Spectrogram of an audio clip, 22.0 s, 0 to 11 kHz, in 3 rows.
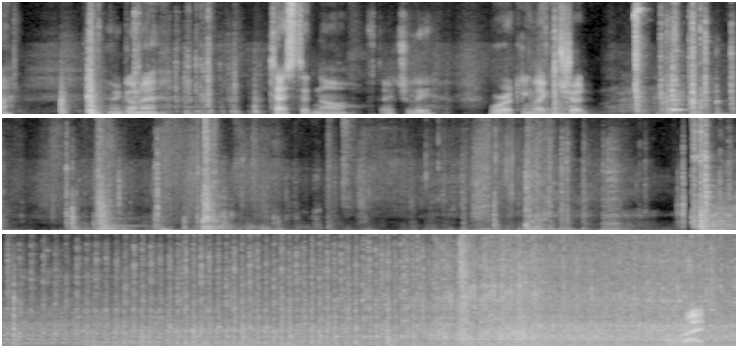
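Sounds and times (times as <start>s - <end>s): diesel tractor engine running: 14.2s - 22.0s.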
